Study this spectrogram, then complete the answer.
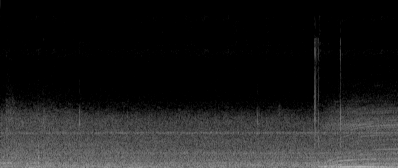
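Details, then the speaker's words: Indonesian motorcycle starter motor bench-tested directly on the battery, run only briefly because the small wire heats up: background hum, then a quick whine rising in pitch as it spins up freely. The starter motor operates normally. "Nah, ini berarti normal. Tapi kalau tidak terjadi perputaran, ini tidak normal, maka yang kalian lakukan adalah mengecek motor starternya."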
